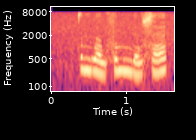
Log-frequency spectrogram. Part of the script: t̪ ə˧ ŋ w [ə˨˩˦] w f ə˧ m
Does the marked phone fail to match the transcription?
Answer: yes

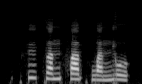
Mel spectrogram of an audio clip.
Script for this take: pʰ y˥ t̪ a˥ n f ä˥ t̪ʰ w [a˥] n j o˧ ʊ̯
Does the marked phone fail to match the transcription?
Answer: yes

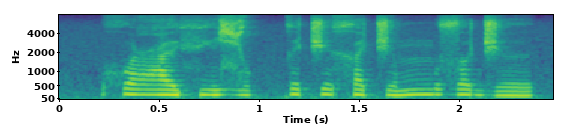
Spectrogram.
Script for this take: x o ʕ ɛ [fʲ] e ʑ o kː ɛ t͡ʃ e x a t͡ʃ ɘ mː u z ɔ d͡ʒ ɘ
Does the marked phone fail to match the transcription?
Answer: no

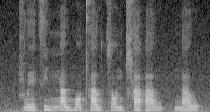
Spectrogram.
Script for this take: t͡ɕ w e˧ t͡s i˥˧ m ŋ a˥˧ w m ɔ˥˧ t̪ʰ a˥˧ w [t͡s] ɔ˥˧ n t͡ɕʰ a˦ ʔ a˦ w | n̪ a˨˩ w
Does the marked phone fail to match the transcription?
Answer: no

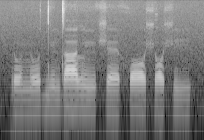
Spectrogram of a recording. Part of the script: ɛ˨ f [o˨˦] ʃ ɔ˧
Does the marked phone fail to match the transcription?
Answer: yes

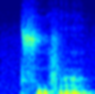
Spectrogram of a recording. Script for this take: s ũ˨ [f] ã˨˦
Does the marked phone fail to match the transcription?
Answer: no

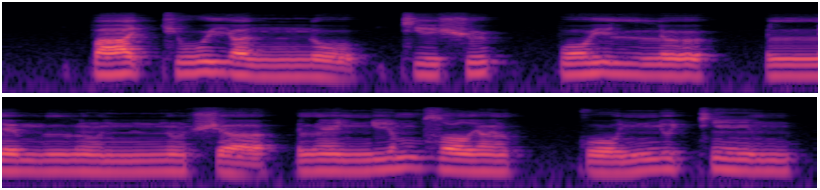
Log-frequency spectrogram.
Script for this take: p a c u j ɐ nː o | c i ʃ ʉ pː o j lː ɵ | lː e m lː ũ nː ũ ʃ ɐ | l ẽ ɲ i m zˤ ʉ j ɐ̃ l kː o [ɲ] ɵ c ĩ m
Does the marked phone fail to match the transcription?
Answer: no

